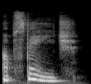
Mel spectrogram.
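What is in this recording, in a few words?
"upstage", British English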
